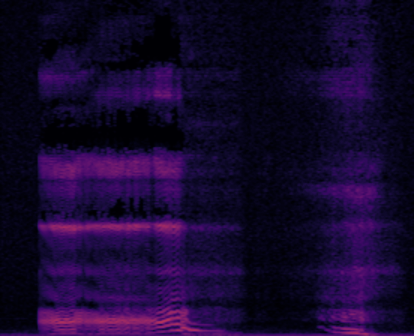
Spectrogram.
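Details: A long, wavering, voiced moan-like snore followed by a shorter falling one during sleep; the person calls these weird noises and asks whether they are snoring or sleep apnea.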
